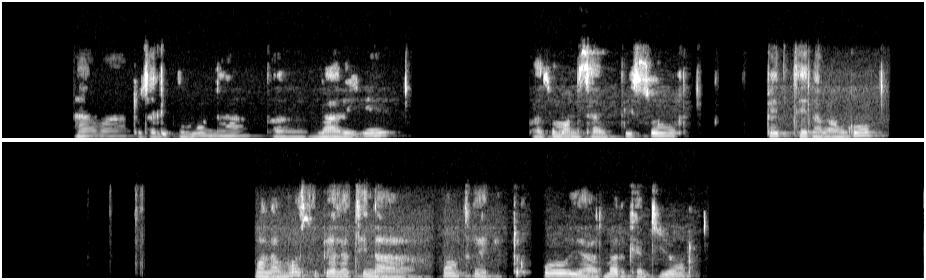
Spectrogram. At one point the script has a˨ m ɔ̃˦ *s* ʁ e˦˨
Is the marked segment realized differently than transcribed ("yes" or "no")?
yes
